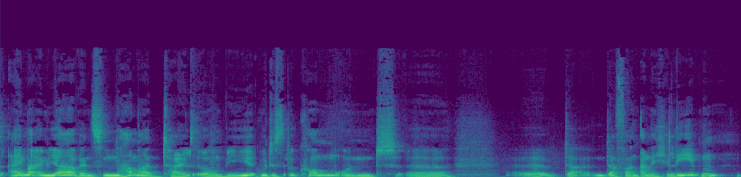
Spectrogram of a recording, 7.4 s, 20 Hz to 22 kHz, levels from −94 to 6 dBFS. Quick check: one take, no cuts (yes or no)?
no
